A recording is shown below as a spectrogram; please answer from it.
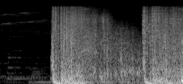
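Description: Loud close gunfire in the Fortnite video game, two dense rattling bursts, the first about a second long and the second starting after a brief gap.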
